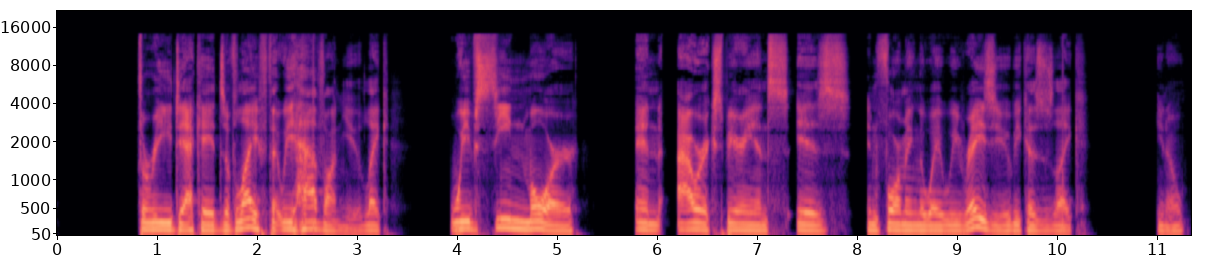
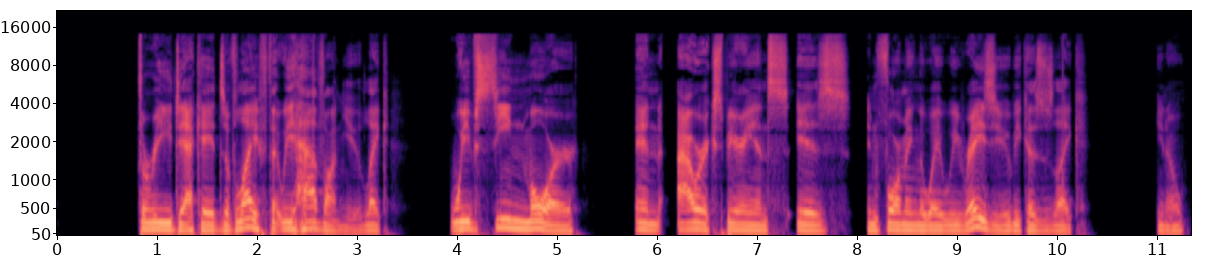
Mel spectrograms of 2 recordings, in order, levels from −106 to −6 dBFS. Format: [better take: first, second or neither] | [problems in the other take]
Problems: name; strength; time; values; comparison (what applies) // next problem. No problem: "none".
neither | none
